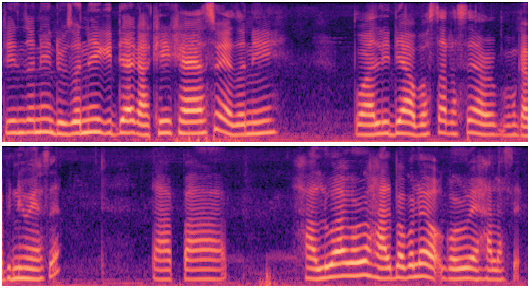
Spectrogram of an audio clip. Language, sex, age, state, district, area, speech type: Assamese, female, 60+, Assam, Dhemaji, rural, spontaneous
